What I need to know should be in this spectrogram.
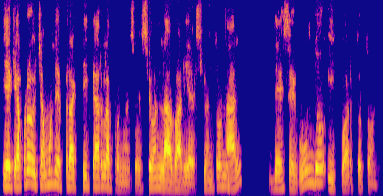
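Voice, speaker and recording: A man teaching a live online Mandarin class, patient and encouraging, often checking in with his students and sounding out words slowly and clearly. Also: mid-range voice, lively intonation, mellow, no echo, highs cut off.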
